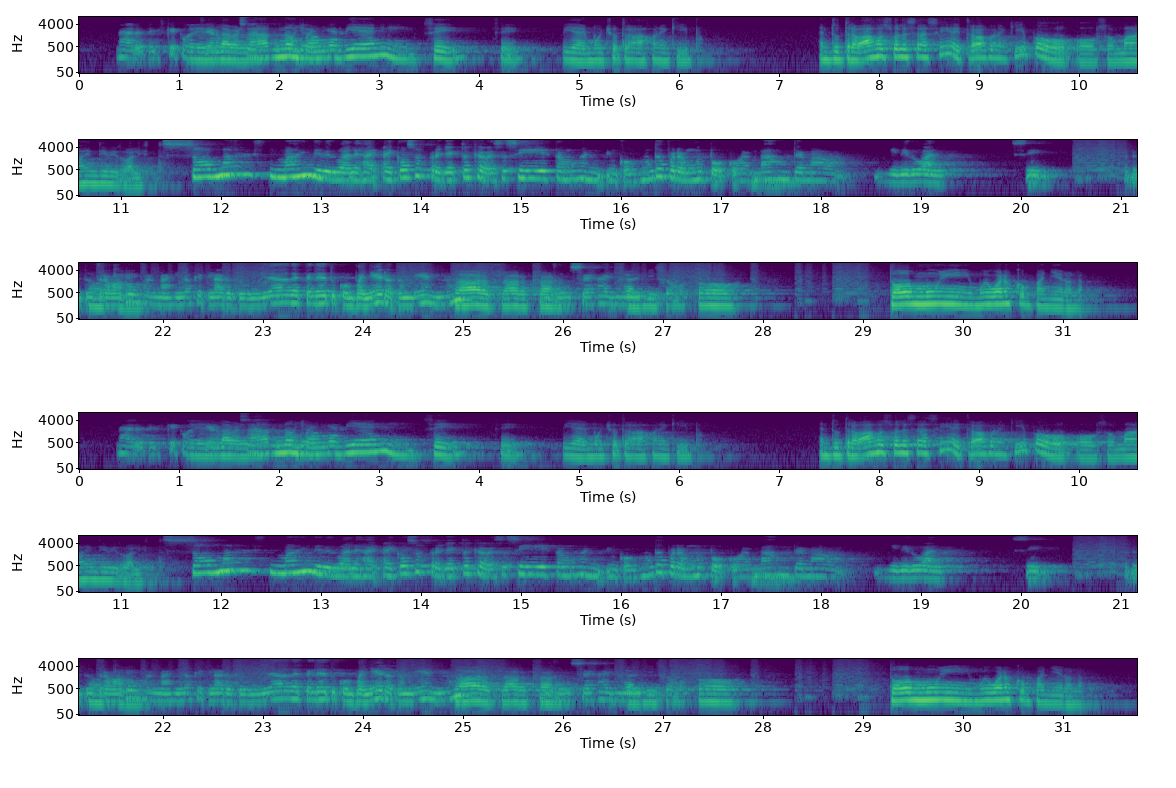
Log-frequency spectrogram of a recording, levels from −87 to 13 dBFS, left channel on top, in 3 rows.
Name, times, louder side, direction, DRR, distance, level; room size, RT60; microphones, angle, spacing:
voice 1, 0.4-2.7 11.4-18.3 18.5-19.3 19.9-20.3 21.0-25.1 25.8-27.0, left 3 dB, 65° left, 0.8 m, -26 dB
voice 2, 1.1-3.9 4.2-4.5 4.8-6.2 7.4-11.3 17.3-17.8 21.3-21.8 24.9-26.0 26.6-27.8 29.3-31.2, left 2 dB, 45° left, 1.2 m, -24 dB
sound 1, 20.5-21.5 21.8-23.6 24.0-25.5 25.7-25.8 26.1-28.0 28.3-29.1, left 2 dB, 20° left, 2.3 m, -47 dB
28.5 x 19.5 x 8.9 m
head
